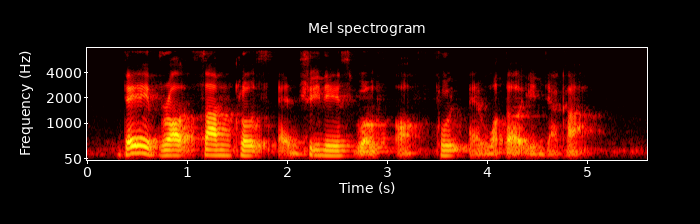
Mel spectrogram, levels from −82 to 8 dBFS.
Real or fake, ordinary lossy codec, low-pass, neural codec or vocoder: fake; none; 7.2 kHz; vocoder, 22.05 kHz, 80 mel bands, HiFi-GAN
